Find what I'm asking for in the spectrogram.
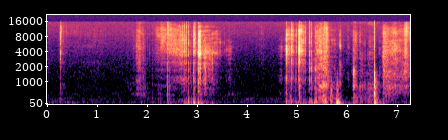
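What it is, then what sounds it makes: Paper book pages scratched and turned. A long nail scratches along the printed, uncoated paper pages of a thick open encyclopedia, and pages are turned. Quiet papery scraping and rustling build around the middle, then a louder stretch of crisp page-turning rustles and soft flaps follows near the end.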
